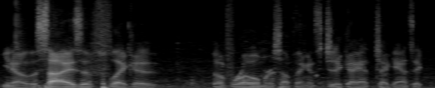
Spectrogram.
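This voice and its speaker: A man running a tabletop sci-fi roleplaying game as game master, improvising his narration in a halting, thinking-aloud way. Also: low voice, little pitch movement, fairly bright tone, a little hiss or hum.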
